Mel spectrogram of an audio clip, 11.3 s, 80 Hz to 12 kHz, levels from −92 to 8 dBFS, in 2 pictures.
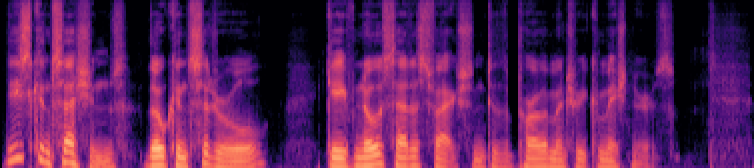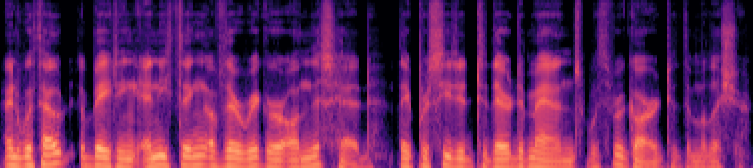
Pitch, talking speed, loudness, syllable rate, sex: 115 Hz, 170 wpm, -18 LUFS, 6.0 syllables/s, male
